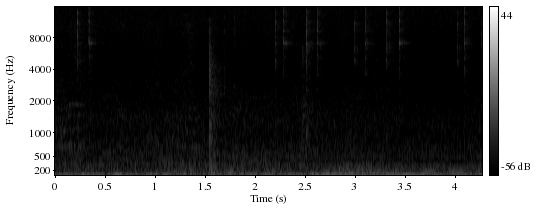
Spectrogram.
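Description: A few scattered, sparse clicks of a computer mouse and keyboard, over a low steady hum.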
